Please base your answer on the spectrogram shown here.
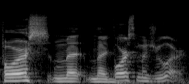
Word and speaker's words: Force Majeure: And then force majeure.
